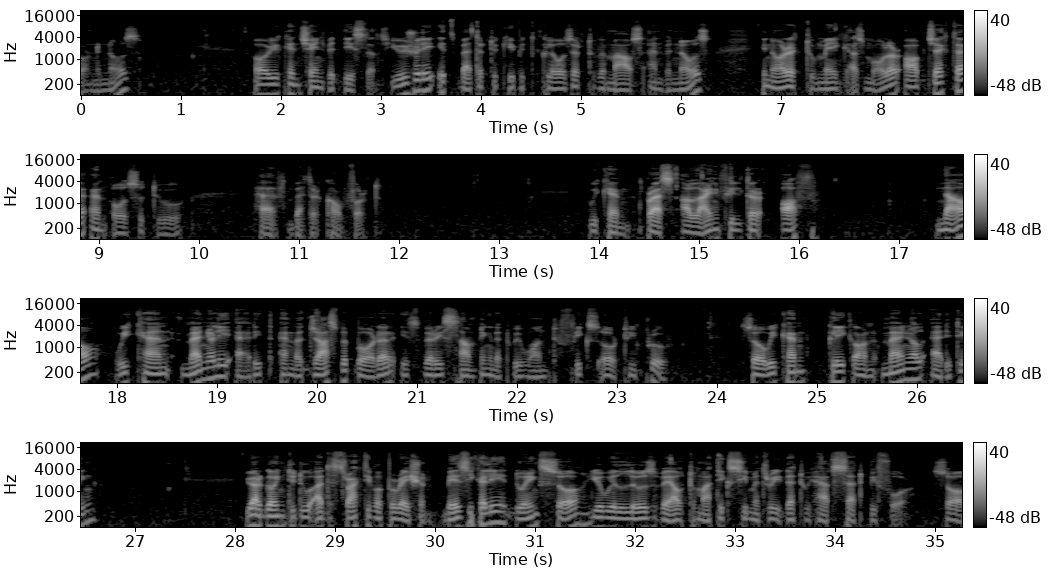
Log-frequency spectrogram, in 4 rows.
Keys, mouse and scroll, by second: 0.7 click, 15.8 click, 16.8 middle click, 26.4 click.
